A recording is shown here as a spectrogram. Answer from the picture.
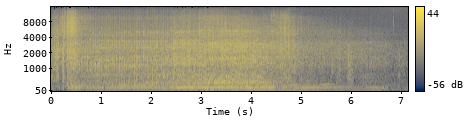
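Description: The engine of a Ducato van runs steadily at idle before being tuned, a low, droning rumble with a slight rise in revs midway, with no one speaking.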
